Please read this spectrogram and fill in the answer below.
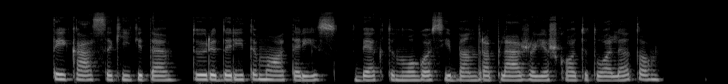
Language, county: Lithuanian, Alytus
